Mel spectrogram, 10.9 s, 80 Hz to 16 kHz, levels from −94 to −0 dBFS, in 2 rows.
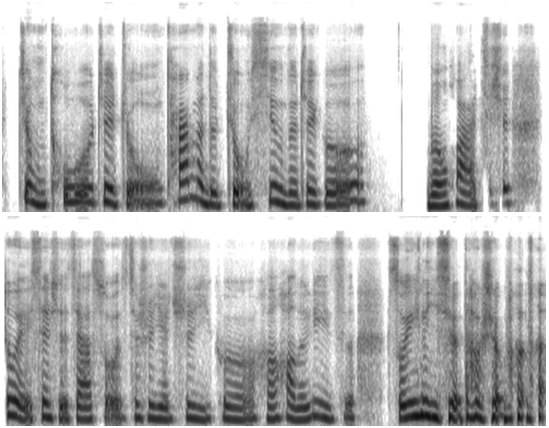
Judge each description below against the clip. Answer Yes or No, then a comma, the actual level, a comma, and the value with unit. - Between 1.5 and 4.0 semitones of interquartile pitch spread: Yes, average, 2.9 semitones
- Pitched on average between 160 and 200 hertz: No, high, 225 Hz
